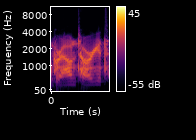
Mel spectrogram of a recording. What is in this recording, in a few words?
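"ground targets", English, USA; DCS; Allied Flight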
